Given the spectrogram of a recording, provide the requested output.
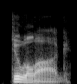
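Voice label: "duologue", American English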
